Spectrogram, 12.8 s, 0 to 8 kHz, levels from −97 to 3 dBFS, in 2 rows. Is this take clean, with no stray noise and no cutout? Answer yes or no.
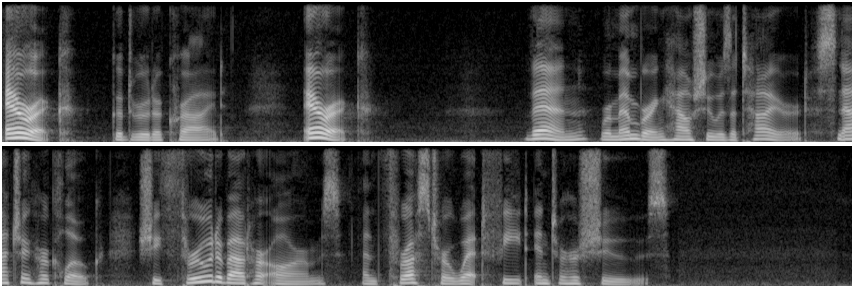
yes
